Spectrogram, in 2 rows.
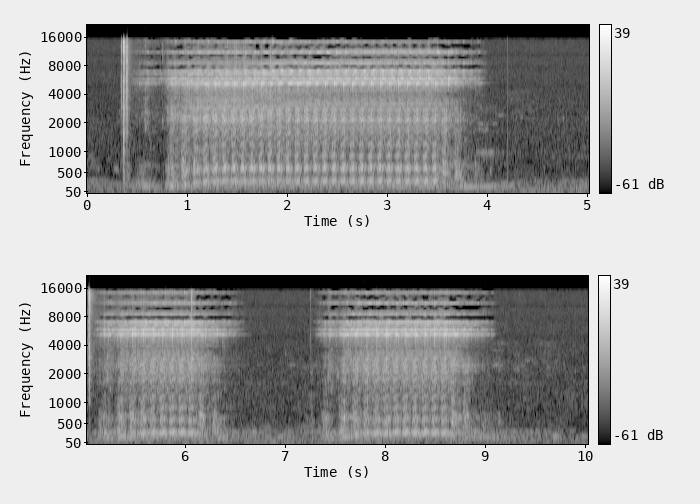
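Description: A 6-volt tractor generator running as an electric motor with its belt off, humming steadily three times as a battery jumper cable is touched to its armature terminal. The first run lasts about three seconds and two shorter runs follow, each dying away as the cable is pulled off; a sharp click comes just before the first run. It spins freely under battery power, the sign of a good generator.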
